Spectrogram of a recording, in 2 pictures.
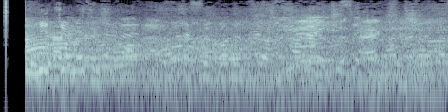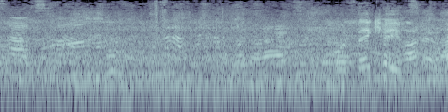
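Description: Many people talk loudly all around at close range.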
